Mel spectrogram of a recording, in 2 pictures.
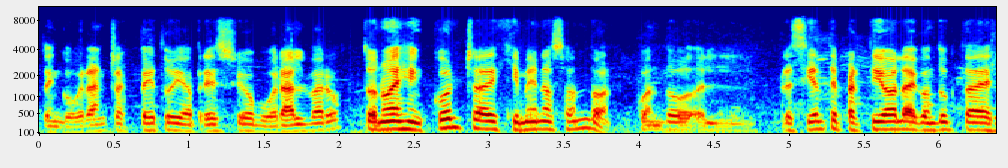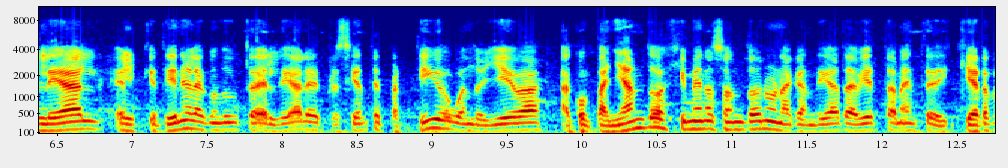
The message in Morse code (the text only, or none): none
